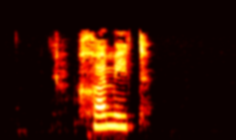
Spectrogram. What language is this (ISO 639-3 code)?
bak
